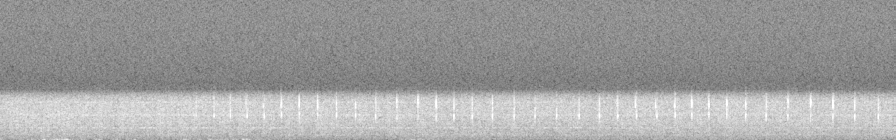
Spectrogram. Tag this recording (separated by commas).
Tick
